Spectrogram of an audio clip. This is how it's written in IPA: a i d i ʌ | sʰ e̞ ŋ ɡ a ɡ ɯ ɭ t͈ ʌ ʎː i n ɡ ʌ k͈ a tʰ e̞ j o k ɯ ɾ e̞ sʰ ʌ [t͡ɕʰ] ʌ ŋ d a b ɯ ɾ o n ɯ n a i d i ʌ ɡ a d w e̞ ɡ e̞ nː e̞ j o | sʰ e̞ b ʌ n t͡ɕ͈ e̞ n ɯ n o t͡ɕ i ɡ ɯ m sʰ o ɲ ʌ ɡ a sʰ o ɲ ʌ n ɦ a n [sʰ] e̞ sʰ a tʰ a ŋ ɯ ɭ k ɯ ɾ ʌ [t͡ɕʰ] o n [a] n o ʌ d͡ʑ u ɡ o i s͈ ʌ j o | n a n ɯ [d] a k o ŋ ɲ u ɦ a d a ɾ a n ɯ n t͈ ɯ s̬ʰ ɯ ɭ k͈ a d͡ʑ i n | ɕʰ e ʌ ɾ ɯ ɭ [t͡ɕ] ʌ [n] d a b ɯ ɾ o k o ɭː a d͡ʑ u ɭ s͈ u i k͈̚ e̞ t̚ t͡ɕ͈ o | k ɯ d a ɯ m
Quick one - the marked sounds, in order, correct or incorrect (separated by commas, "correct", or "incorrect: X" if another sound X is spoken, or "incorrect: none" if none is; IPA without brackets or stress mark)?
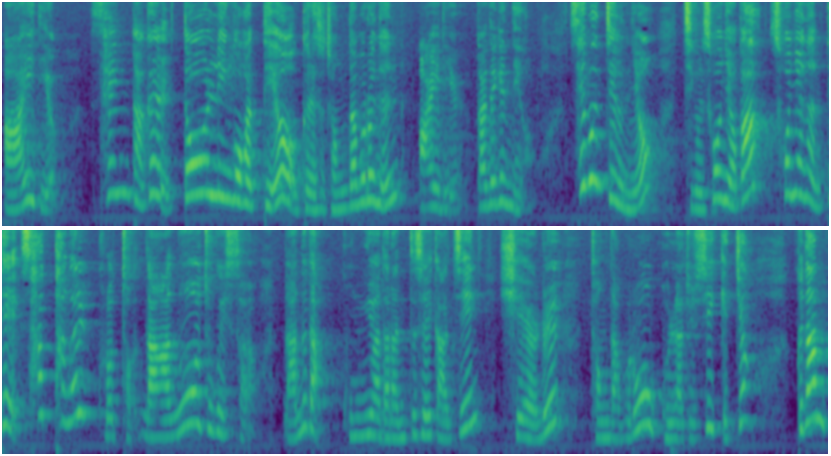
incorrect: t͡ɕ, incorrect: tʰ, correct, correct, correct, correct, incorrect: ŋ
